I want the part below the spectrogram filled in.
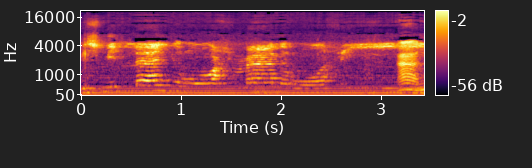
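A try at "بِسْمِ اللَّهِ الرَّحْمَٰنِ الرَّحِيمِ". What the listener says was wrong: Ni-nya tarik, jadi ne tadi. Kalau nggak tarik masih jadi ne.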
